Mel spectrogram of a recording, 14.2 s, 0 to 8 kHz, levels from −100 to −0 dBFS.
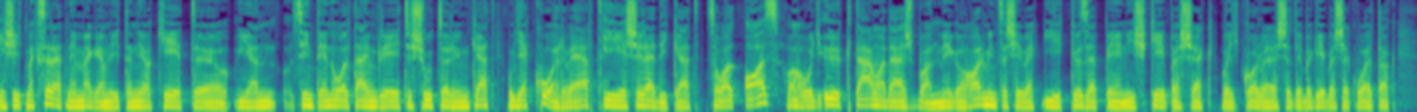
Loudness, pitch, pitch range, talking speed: -11 LUFS, 105 Hz, 100-115 Hz, 145 wpm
